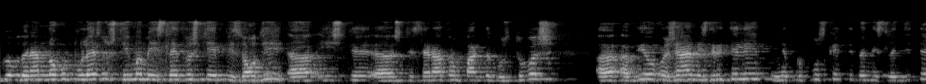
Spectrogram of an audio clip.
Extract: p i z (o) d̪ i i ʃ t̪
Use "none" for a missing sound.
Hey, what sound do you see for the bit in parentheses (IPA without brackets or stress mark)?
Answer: ɔ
